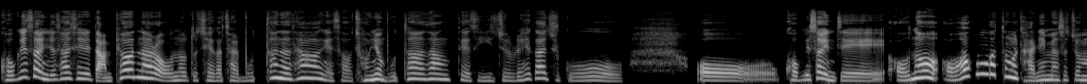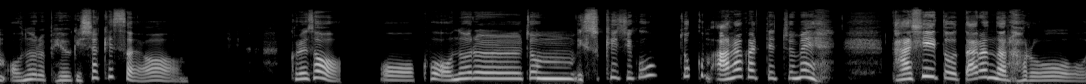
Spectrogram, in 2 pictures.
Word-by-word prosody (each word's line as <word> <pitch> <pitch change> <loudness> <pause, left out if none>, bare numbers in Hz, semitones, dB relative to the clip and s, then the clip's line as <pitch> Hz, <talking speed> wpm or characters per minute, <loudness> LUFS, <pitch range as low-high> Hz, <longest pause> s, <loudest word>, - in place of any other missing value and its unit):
거기서 315 - 0
이제 225 -4 -2
사실 265 -1 -3
남편 320 - +2
나라 280 -9 +3
언어도 185 +2 -9
제가 175 -1 -8
잘 170 - -8
못하는 255 - -1
상황에서 245 - -3
전혀 215 +4 -1
못하는 250 +7 -4
상태에서 225 -8 -5
이주를 170 +2 -12
해 245 - -6
가지고 180 - -7 0.7
어 180 -3 -3
거기서 215 +7 0
인제 175 -4 -3
언어 275 +10 +4
어학원 355 - +1
같은 445 -7 +1
걸 305 - +5
다니면서 205 +2 -4
좀 200 -1 -6
언어를 215 +5 -4
배우기 190 +2 -7
시작했어요. 180 - -2 1.0
그래서 260 - +2 0.4
어 195 -2 -4
그 260 - -4
언어를 270 +4 +1
좀 270 -2 +3
익숙해지고 290 - -2 0.2
쪼끔 390 +4 -8
알아갈 330 +9 +6
때쯤에 290 +2 -1 0.8
다시 265 +11 +8
또 275 -4 0
다른 330 +7 +4
나라로 185 -7 -1
230 Hz, 275 characters per minute, -24 LUFS, 185-285 Hz, 1.0 s, 다시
